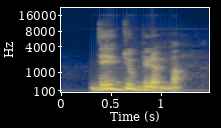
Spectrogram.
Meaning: doubling, duplication
- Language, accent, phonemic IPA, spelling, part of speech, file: French, Canada, /de.du.blə.mɑ̃/, dédoublement, noun, LL-Q150 (fra)-dédoublement.wav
